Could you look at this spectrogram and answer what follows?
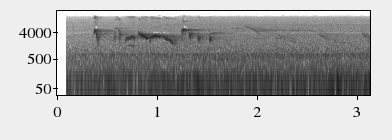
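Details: White-eyed Vireo at Mason Farm Preserve, Chapel Hill, North Carolina, on 3 May 2014. It gives a quick, emphatic burst of sharp, slurred notes, then a few fainter falling whistles, over a low background rumble.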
